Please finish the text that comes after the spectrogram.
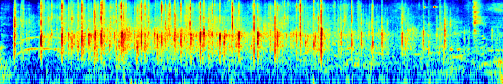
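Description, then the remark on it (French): An audience applauds to welcome the fencing section of the Espérance club of Fontenay, a dense patter of many hands clapping with sharp individual claps standing out, sustained at an even moderate level throughout. “Voilà, comme vous pouvez voir, la piste est prête et on va accueillir euh, euh, la section euh, escrime d'espérance qu'on peut applaudir.”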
